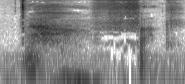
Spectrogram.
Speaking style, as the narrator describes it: I groaned

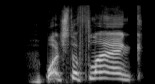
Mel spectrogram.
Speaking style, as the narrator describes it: somebody yelled from her right, much closer

